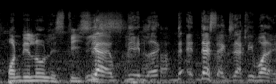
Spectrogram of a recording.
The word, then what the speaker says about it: spondylolisthesis: the medical term, correct me if I'm wrong, spondylolisthesis. Am I saying it right, or am I butchering it? It's spondylolisthesis.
